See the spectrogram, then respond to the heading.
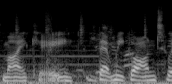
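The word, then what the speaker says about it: Myki: be tapping your Mikey card and it is pronounced Mikey then we gone on to another tram 109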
